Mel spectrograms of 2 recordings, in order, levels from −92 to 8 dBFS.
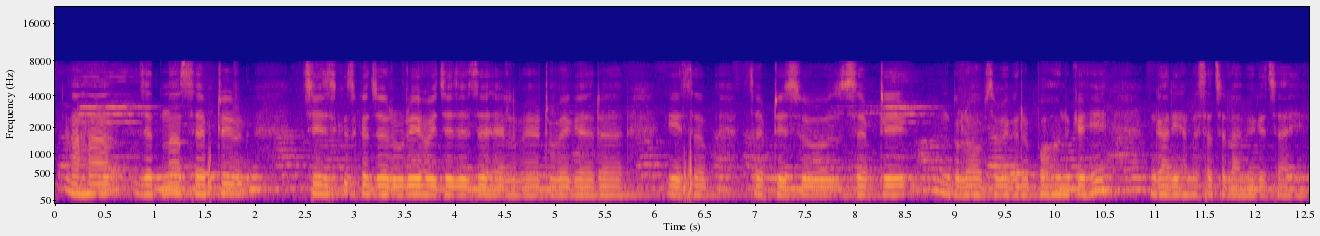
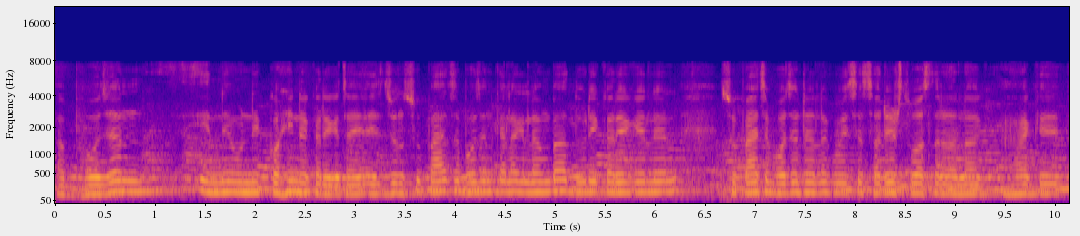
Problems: continuous background conversations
